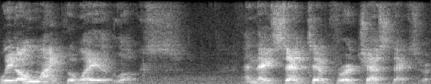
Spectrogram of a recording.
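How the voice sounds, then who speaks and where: A man speaks with an American accent. Background noise is noticeable throughout. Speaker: comedian and motivational speaker. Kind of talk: motivational speech, personal story told to camera.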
